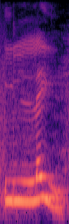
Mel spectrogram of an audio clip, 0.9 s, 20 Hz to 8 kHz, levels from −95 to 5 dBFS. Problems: continuous background conversations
